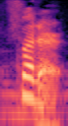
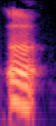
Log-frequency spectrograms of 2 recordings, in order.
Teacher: For example, the word further is often pronounced as further. Where the second vowel is reduced to a softer sound like uh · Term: vowel reduction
